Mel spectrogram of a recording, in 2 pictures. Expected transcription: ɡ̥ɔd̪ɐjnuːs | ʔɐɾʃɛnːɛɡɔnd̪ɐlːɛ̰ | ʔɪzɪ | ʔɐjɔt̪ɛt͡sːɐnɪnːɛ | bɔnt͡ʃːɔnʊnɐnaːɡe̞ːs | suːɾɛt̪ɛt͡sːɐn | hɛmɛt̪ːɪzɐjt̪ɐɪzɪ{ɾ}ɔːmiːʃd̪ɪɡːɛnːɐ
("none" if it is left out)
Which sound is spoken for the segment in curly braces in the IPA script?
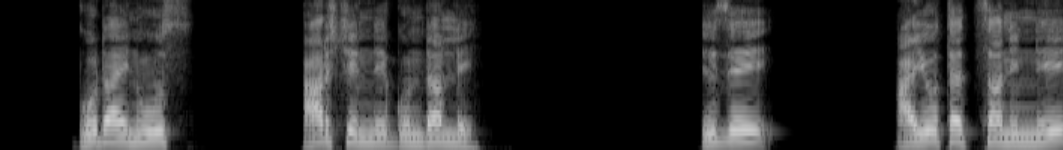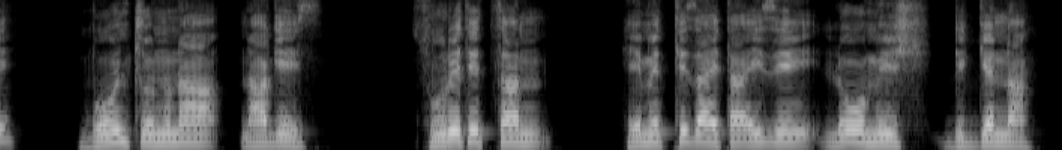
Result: l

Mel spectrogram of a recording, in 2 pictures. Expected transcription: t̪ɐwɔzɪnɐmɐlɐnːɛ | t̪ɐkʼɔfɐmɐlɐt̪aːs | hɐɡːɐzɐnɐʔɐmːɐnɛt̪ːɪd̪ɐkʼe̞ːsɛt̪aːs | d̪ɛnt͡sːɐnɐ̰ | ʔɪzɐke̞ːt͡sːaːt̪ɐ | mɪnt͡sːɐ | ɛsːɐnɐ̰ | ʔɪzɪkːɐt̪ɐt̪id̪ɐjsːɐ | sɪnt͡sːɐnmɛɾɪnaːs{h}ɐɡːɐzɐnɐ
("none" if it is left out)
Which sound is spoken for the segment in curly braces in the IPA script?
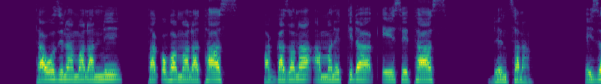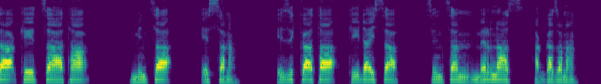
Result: h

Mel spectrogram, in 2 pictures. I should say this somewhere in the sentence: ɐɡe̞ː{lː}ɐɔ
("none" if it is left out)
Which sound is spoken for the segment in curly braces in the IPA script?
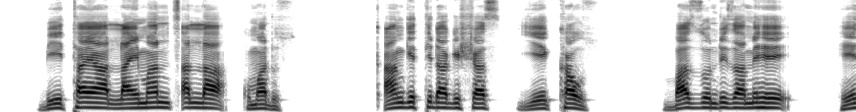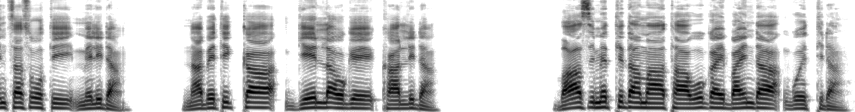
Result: lː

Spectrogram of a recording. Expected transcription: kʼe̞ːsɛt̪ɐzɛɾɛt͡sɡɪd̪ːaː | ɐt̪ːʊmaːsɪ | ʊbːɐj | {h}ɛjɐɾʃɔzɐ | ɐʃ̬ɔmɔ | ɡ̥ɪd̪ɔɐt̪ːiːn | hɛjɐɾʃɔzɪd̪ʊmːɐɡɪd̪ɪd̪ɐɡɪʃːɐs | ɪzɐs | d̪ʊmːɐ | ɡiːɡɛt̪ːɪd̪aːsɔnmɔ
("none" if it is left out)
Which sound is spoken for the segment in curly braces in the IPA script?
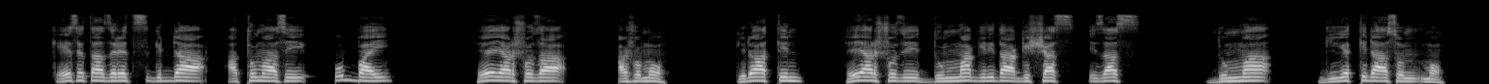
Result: h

